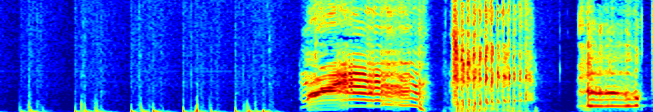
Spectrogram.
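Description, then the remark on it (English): Hooves clip-clop in a quick, even rhythm for about two seconds as a man rides his horse back home, then the horse lets out several loud whinnying neighs with a shaky, wavering pitch. No one speaks. “And he got on his horse. And he went back home.”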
